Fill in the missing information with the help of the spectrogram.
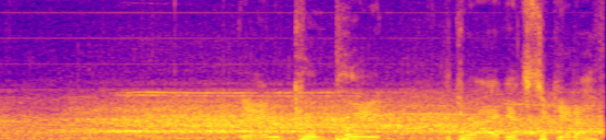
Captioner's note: referee blows whistle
